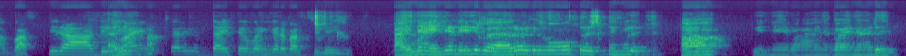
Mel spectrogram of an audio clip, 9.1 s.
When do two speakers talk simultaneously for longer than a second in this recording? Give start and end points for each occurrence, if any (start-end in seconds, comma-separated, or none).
none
